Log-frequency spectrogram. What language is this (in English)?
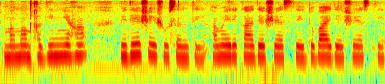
Sanskrit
